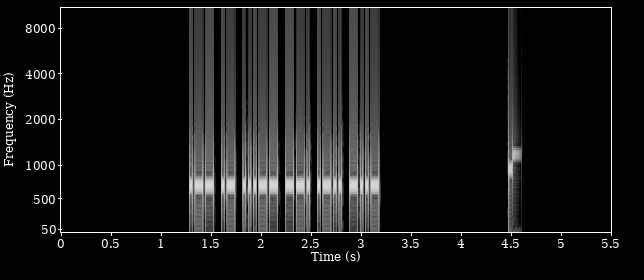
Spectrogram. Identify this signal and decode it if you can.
Morse code, heard as a keyed tone, about 44 wpm, 690 Hz. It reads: WA3GLX
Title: USA Call Signs Repeated 2x 45wpm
